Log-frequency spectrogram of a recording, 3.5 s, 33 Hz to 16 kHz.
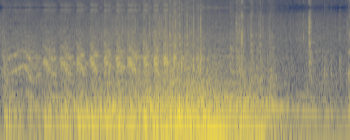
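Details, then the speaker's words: Ram Cummins diesel cranked in about -19 °C (around -2 °F) cold, cycled before cranking: labored cranking at about four beats a second, nearly catches then dies; hard cold start, no start, owner thinks batteries are better than yesterday. "ah come on Betsy you can start okay oh foreign better than yesterday eh I think my batteries are better"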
